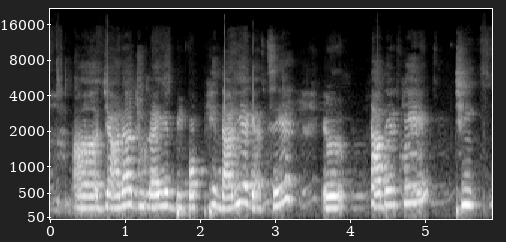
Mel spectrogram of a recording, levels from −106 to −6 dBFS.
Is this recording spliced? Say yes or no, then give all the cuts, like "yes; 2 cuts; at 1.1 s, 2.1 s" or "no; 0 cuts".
no; 0 cuts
